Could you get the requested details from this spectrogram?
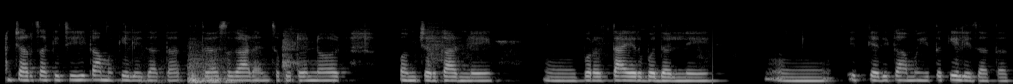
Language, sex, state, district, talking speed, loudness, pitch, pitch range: Marathi, female, Maharashtra, Pune, 140 wpm, -30 LUFS, 185 Hz, 175-190 Hz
